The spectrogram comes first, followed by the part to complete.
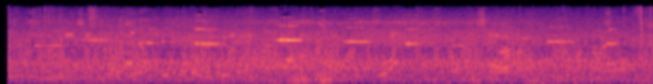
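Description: Outdoor ambience with scattered voices and a steady background hum of traffic. A louder voice-like sound comes in the middle, and short high chirps are scattered throughout.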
